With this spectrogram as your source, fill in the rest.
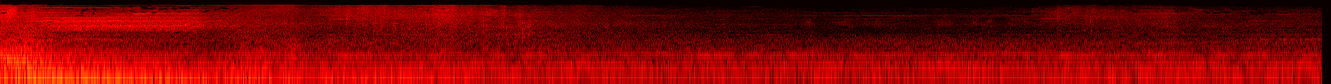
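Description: A triumphant fanfare swells and then holds softly.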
